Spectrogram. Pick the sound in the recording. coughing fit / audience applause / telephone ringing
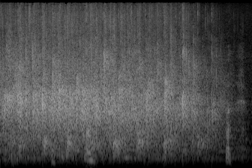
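audience applause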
